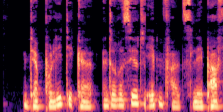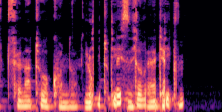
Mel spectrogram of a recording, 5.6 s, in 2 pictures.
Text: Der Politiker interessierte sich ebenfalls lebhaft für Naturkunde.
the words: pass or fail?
fail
